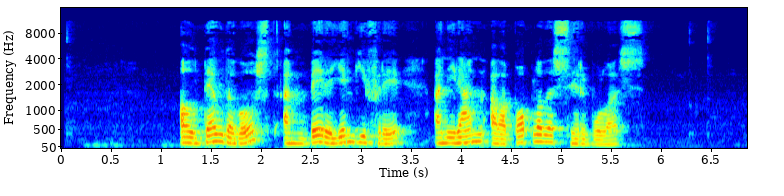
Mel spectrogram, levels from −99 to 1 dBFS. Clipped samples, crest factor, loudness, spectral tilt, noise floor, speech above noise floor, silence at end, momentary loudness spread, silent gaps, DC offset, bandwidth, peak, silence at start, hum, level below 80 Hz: under 0.1%; 18 dB; -26 LUFS; -6.5 dB/octave; -71 dBFS; 46 dB; 1.05 s; 9 LU; none; under 0.1%; 11.5 kHz; -8 dBFS; 1.2 s; none; -60 dBFS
